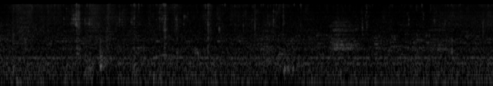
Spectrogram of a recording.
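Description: Faint chewing and biting of sauced fried chicken, with a few small clicks as meat is pulled off the drumstick, over a faint steady hum.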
